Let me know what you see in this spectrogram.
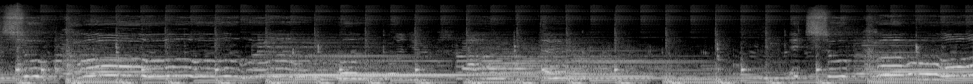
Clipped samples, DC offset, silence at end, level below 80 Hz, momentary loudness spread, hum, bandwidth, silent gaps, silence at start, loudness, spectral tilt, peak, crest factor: under 0.1%; under 0.1%; 0 s; -28 dBFS; 8 LU; none; 17.5 kHz; none; 0 s; -18 LUFS; -6.5 dB/octave; -2 dBFS; 16 dB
